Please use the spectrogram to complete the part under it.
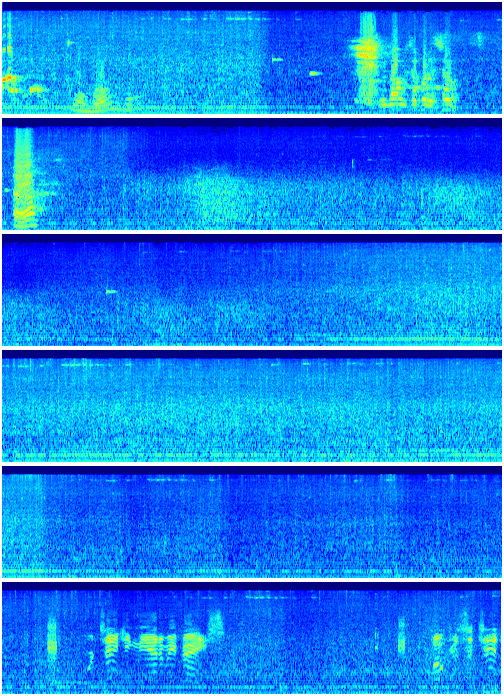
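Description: Tank tracks clatter over the ground.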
